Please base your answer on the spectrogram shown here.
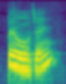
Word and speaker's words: building: U is silent with other vowels like building, stress on the first syllable. Building.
